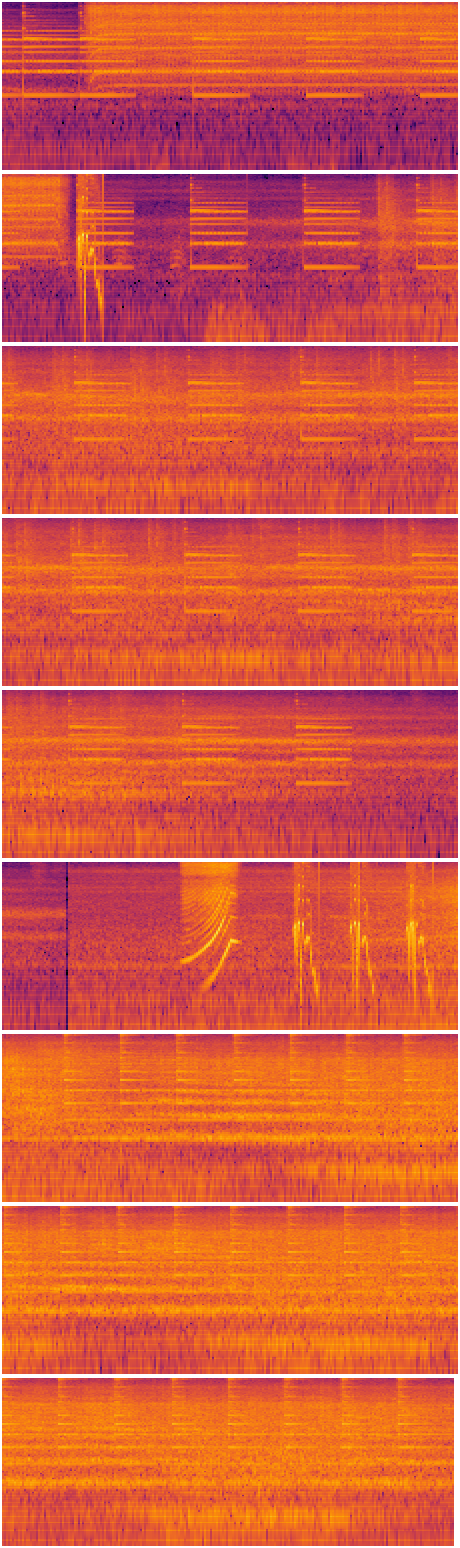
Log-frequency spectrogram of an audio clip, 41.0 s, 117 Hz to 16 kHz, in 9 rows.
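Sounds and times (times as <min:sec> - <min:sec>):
steady electronic tone: 0:05.1 - 0:05.6, 0:24.6 - 0:27.2
rising whistle-like sweeps: 0:05.3 - 0:05.6, 0:24.6 - 0:27.2.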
